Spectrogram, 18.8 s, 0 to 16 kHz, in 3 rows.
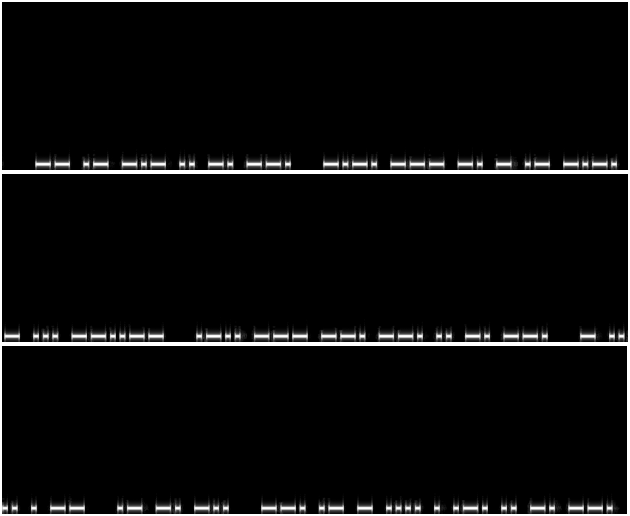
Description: Morse code, heard as a keyed tone, about 25 wpm, 600 Hz. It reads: MAKING CONTACTS, LOGGING THEM AND GATHERING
